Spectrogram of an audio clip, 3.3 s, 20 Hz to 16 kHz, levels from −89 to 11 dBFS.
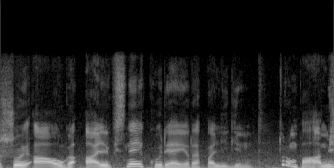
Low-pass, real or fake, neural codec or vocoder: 10.8 kHz; real; none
